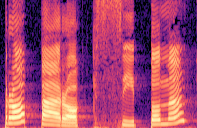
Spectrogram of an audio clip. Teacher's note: A antepenúltima sílaba na palavra proparoxítona foi pronunciada com mais força, com mais intensidade.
